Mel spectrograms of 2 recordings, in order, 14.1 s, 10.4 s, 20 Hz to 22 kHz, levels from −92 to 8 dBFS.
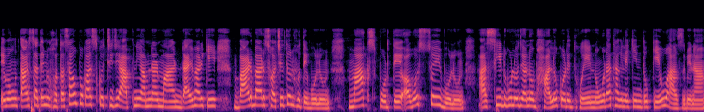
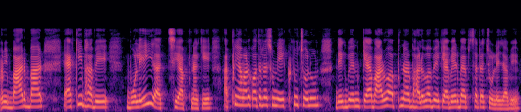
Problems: background sounds at intervals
